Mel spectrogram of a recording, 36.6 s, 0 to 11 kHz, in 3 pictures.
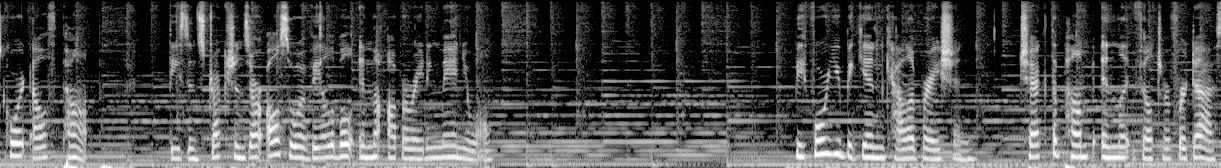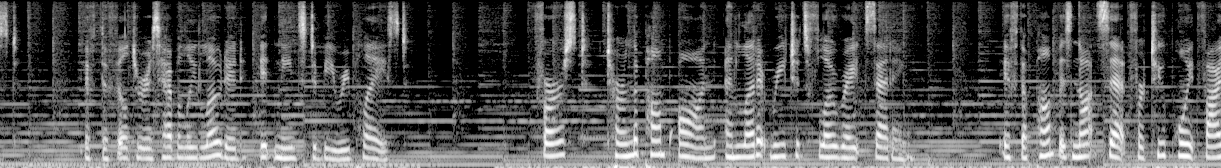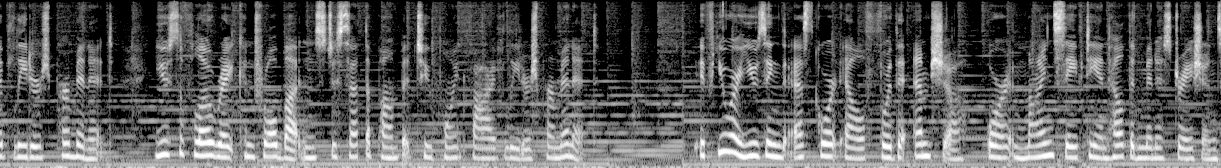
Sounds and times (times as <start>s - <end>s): Speech: 0.0s - 0.9s, 1.7s - 5.0s, 8.0s - 12.4s, 13.1s - 16.3s, 17.6s - 21.4s, 22.2s - 30.3s, 31.4s - 36.6s
Music: 0.0s - 36.6s.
